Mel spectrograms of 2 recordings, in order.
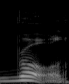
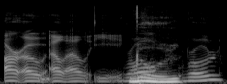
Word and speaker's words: Rolle: And in France, they call it Rolle. R-O-L-L-E.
